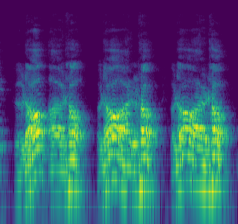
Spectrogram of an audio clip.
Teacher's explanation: দেখো, এই উচ্চারণ করতে গিয়ে মনে হচ্ছে না জীব যেন তাড়িয়ে নিয়ে যাচ্ছে কাউকে, র আর ঢ, মূর্ধাকে তাড়িয়ে নিয়ে যাচ্ছে, মূর্ধায় গিয়ে জীব স্পর্শ করছে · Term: তাড়নজাত ধ্বনি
